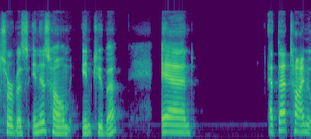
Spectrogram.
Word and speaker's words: Cuba: He was from Cuba, and his name was Cuba, which is the right way to say it. He taught me not Cuba, he would say Cuba.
